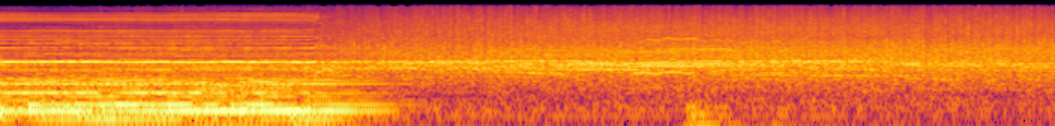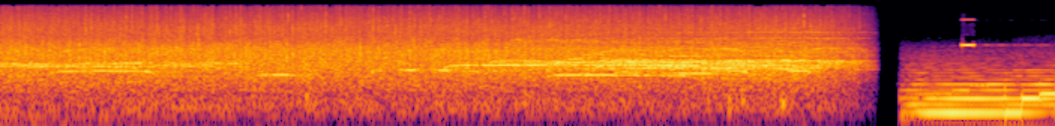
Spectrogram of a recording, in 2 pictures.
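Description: A girl's singing voice holds a long final note over grand piano accompaniment for about three seconds, then a studio audience applauds and cheers for about fifteen seconds. The applause cuts off abruptly just before the end.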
